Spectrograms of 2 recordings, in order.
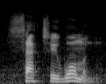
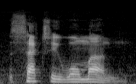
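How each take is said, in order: First: It sounds like the English words sexy woman. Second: It is said with native Quechua-like sounds. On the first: This is the popular nickname. "called Sexy Woman" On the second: This is the real name. "the actual pronunciation is Sexy Woman"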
